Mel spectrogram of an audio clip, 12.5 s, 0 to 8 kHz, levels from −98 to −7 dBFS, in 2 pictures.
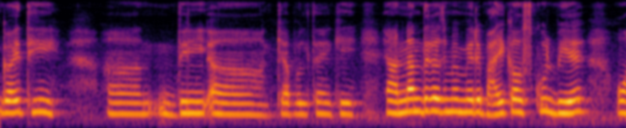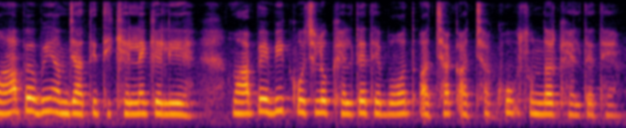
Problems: constant background noise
